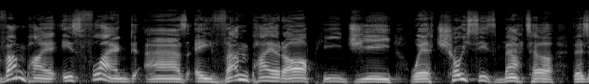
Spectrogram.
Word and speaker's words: Vampyr: I say vampire rhymes with tire, pyre, hire, not vampire rhymes with deer, peer, or over here, okay?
